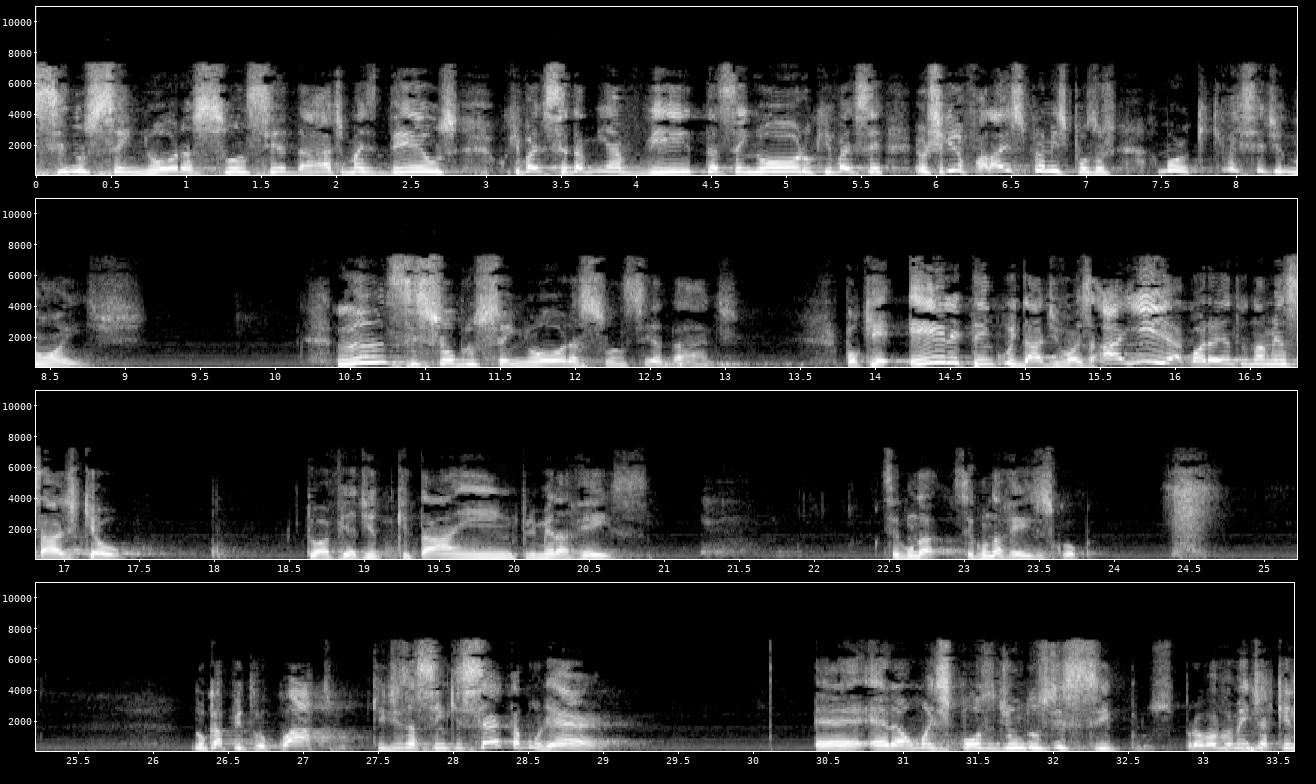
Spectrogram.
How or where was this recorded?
large echoing room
